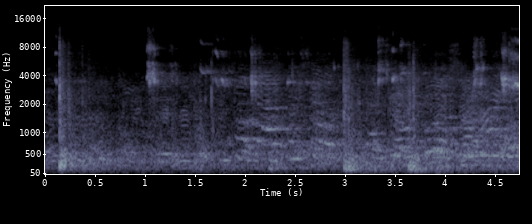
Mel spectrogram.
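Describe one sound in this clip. Basketball shoes squeak sharply on a wooden court in a large echoing gym.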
